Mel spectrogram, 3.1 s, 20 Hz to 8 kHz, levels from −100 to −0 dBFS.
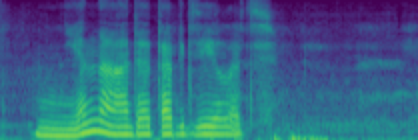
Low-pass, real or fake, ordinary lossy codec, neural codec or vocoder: none; fake; none; codec, 16 kHz, 8 kbps, FreqCodec, smaller model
